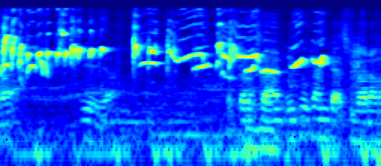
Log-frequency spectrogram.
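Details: Greater green leafbird from Kalimantan, small in body, pours out varied ngentrok song: buzzy rising notes, sliding whistles and chattering phrases run almost without a break, with a low hum in the background.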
